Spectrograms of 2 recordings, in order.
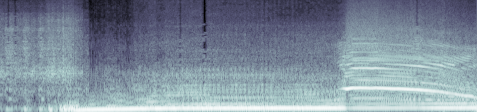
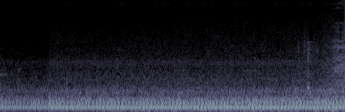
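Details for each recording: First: Hillman Imp "Hilda" with a Citroen Saxo VTR engine and motorbike carbs, off the road two years, first start, carbs leaking: starter churns, engine catches into a rough idle, revs rise and ease back. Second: Hillman Imp fitted with a Citroen Saxo VTR engine, off the road two years: fuel pump running via a Saxo inertia switch, but the starter churns steadily at three to four beats a second and it never catches because the tank is out of petrol.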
